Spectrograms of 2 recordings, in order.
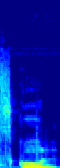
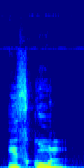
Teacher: people in northern india they add another vowel sound in front and that is e sound and they pronounce this as ischool the moment you add another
